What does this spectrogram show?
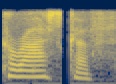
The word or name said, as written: Kheraskov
